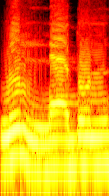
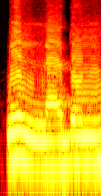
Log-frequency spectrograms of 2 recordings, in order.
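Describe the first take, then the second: Both takes have the same delivery.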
